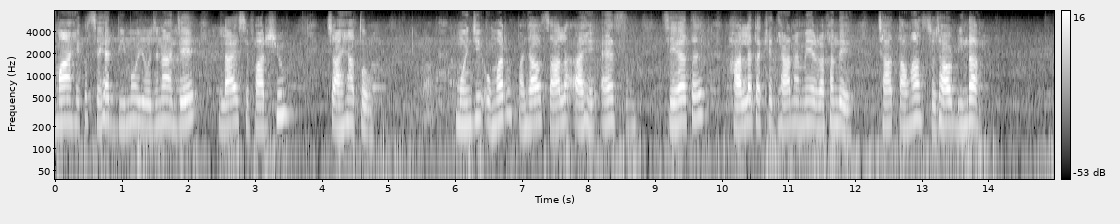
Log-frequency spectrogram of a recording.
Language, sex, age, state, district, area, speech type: Sindhi, female, 45-60, Uttar Pradesh, Lucknow, urban, read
